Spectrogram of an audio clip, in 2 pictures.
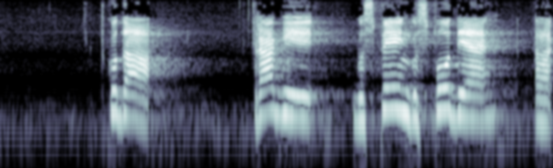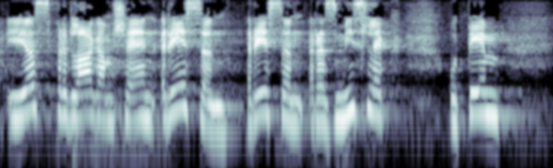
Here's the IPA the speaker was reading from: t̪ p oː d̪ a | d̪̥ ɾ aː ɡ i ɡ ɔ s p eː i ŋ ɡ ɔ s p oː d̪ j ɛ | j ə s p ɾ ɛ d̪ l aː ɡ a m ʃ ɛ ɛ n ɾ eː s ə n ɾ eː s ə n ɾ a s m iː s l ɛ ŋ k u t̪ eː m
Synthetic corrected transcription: t̪ k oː d̪ a | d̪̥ ɾ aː ɡ i ɡ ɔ s p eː i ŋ ɡ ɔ s p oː d̪ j ɛ | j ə s p ɾ ɛ d̪ l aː ɡ a m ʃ ɛ ɛ n ɾ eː s ə n ɾ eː s ə n ɾ a z m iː s l ɛ k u t̪ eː m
